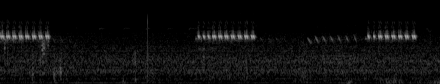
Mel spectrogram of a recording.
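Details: Black-fronted dotterel (Elseyornis melanops) in Victoria, Australia, October 2011: three half-second bursts of rapid, metallic ticking notes, separated by short pauses, with faint background hiss.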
